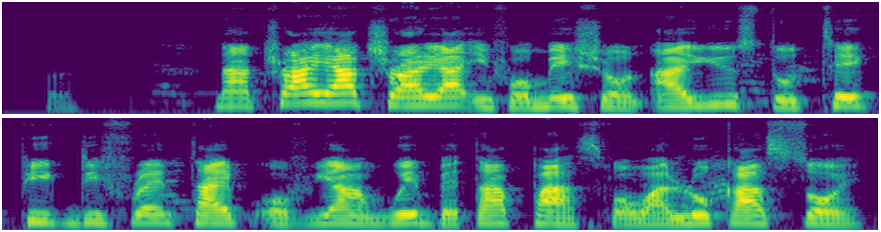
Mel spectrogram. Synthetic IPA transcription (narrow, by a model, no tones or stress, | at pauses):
ɔ | natɹajatɹajaĩnfɔmeʃɔ̃najustotʰek̚pik̚difɹɛ̃naɪpɔfjamwebɛtapasfɔawalokalsɔj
